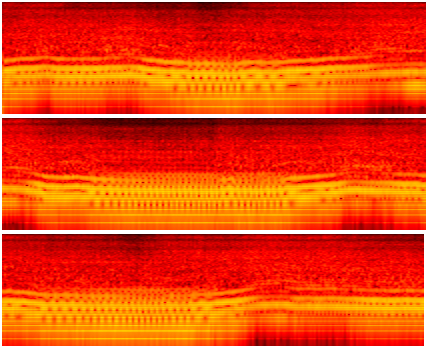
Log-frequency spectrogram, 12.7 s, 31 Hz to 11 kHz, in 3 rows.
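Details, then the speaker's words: Poulan Pro chainsaw, sat 3 years, after low/high carburetor adjustment: strong steady buzz through log cut, pitch dipping and recovering under load without bogging or stalling; running well, chain may need sharpening. "okay so let's cut and fine besides i probably need to sharpen the teeth up but i got it where it's not stalling out as you're cutting through"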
